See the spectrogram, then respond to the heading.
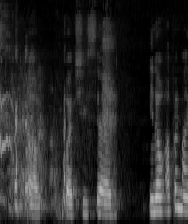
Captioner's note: all laughing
